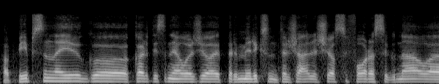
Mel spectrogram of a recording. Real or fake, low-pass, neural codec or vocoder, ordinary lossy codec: fake; 10.8 kHz; codec, 16 kHz in and 24 kHz out, 0.9 kbps, LongCat-Audio-Codec, fine tuned four codebook decoder; Opus, 64 kbps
